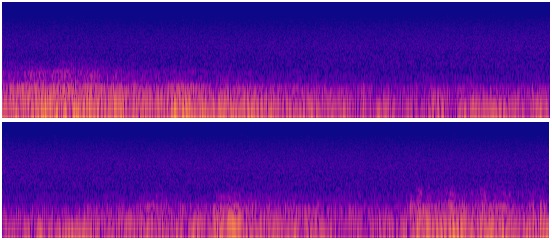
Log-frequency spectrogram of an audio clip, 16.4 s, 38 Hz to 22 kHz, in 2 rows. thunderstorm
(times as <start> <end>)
0.0 5.0, 10.3 16.4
